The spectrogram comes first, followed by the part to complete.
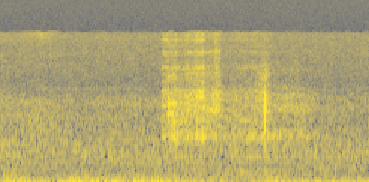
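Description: Faint outdoor ambience with a steady low rumble, broken about a second in by a brief scratchy rustle and a faint tick.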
